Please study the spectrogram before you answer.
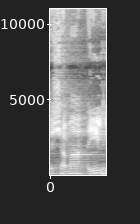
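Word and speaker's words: ישמעאל: 86 برس کا تھا۔ عبرانی میں اسماعیل کا تلفظ شماعیل ہے۔ شمع کے معنی ہے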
